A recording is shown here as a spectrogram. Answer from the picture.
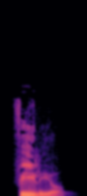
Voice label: "filio", latin; santillana

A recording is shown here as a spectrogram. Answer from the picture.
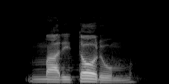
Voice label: "maritorum", latin; santillana

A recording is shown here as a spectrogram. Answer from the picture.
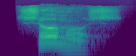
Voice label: "sumus", Latin; santillana

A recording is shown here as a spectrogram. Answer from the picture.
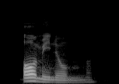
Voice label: "hominum", latin; santillana

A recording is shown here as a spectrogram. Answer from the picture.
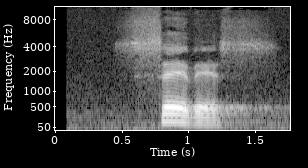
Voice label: "sedes", latin; santillana

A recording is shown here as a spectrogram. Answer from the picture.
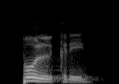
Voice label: "pulchri", Latin; santillana

